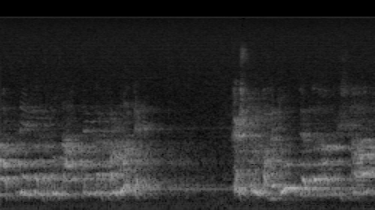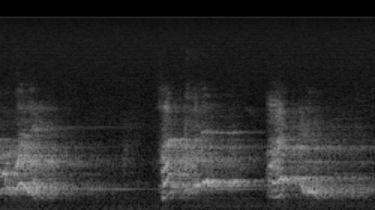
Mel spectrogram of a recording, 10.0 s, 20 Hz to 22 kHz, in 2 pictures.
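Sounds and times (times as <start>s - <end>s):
man speaking over public address: 0.0s - 2.2s, 3.1s - 6.0s, 7.1s - 9.6s.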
